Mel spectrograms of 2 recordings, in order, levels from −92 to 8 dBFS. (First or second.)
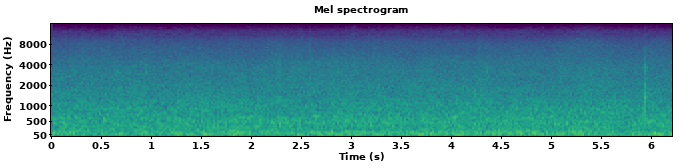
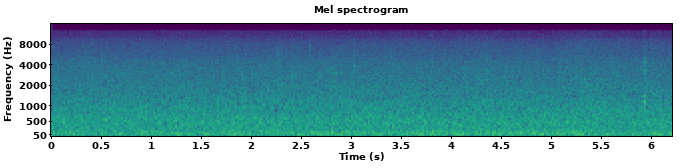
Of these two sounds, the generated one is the first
